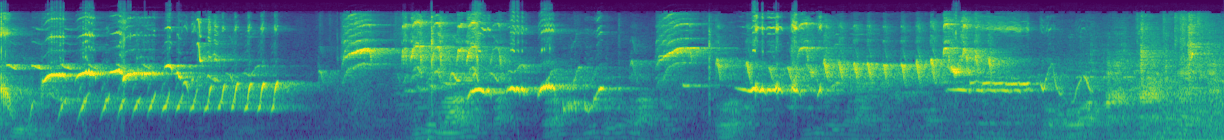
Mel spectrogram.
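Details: Non-bubbling song of a white-rumped shama: fast rattling trills, ringing whistles and dense mixed phrases pouring out continuously, with short breaks and changing tone throughout.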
